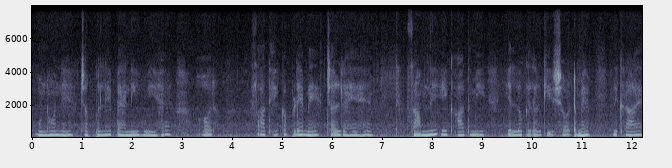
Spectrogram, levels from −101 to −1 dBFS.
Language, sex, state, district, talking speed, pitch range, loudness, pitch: Hindi, female, Uttar Pradesh, Muzaffarnagar, 115 wpm, 220-235 Hz, -38 LUFS, 225 Hz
